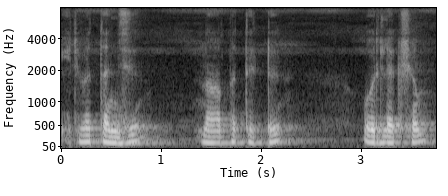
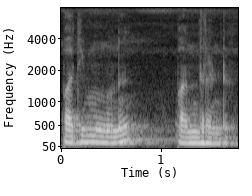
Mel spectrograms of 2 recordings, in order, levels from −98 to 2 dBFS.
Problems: background sounds at intervals, low volume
